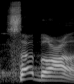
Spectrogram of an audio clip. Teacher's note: سین کو سیٹی سے ادا کریں گے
